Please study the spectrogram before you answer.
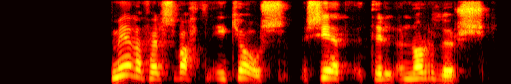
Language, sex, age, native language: Icelandic, female, 30-39, Icelandic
